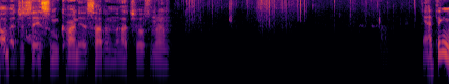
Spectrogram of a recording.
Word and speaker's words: carne asada: I just ate some carne asada nachos, man. Yeah, I think Mac is really sus when you think about it. Mac, you said it wrong. It's carne asada, dude.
